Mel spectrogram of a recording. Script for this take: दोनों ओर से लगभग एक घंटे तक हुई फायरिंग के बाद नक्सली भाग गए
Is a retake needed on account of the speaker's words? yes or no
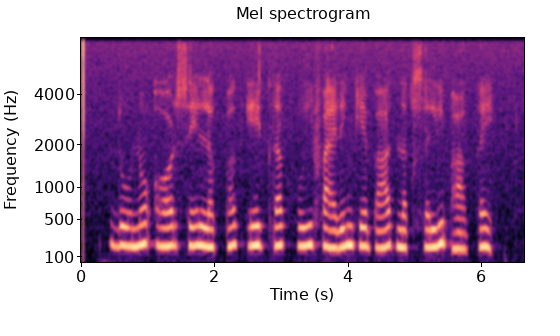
yes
